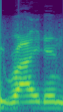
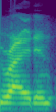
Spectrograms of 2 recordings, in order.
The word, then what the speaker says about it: Riden: And I'm on Facebook, Jeremy Ryden. The way you spell that last name is R-I-D-E-N, Jeremy Ryden.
